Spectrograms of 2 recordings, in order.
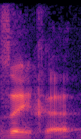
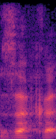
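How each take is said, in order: First: The first vowel sounds like 'ay'. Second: The first vowel sounds like 'eh'. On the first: "and the Tzere" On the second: "between the Segol"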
